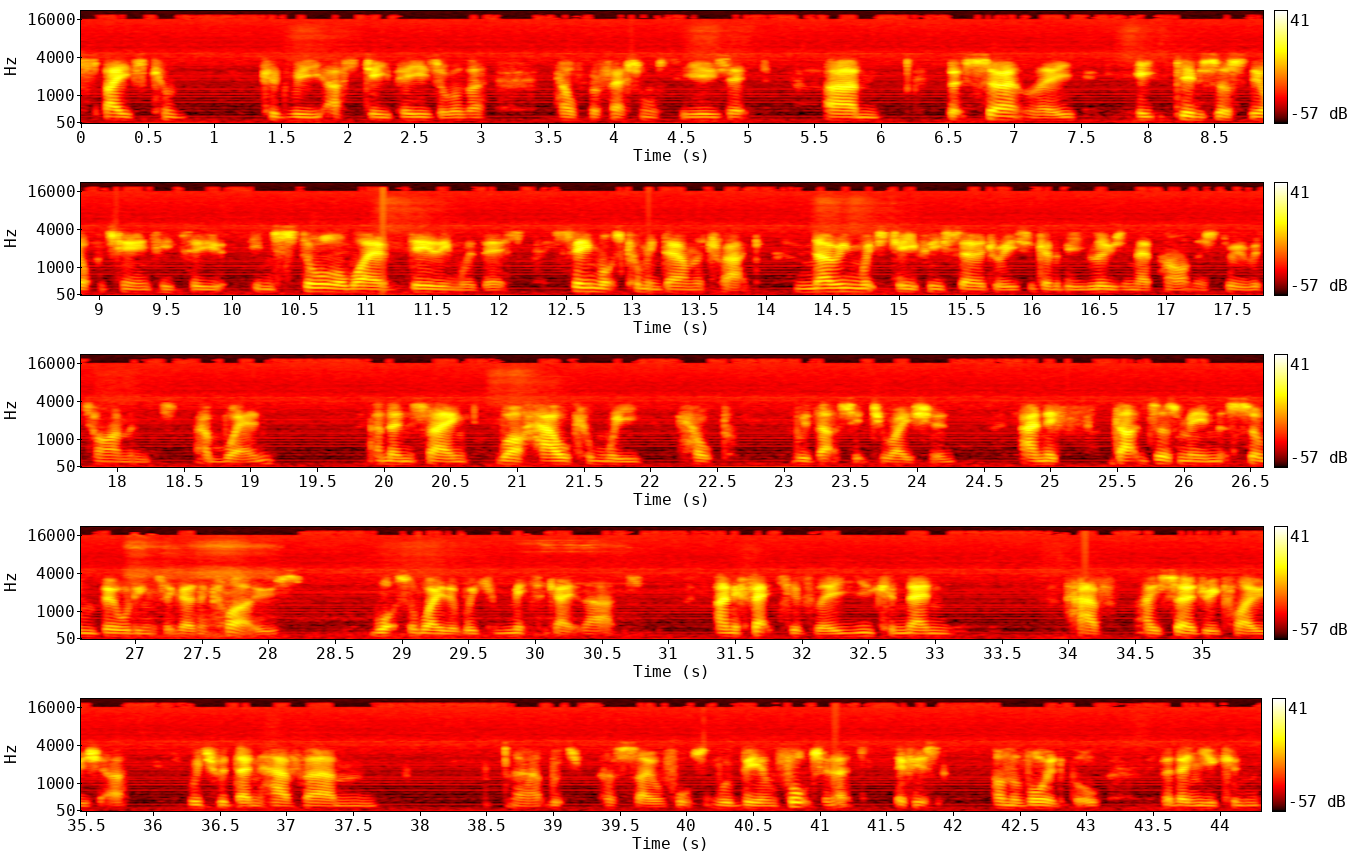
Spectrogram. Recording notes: Our very first guest by telephone. Apologies for any issues with the sound. Forgot to press all the right buttons on our new mixer and had to recover.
